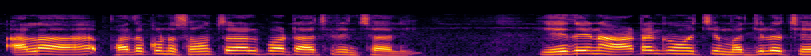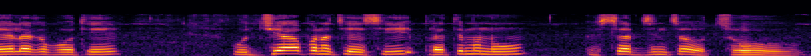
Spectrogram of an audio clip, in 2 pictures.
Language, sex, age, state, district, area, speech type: Telugu, male, 45-60, Andhra Pradesh, Nellore, urban, spontaneous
